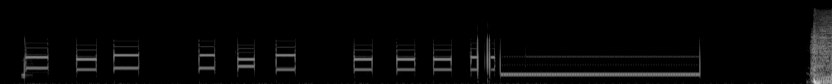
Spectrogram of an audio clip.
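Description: Touch-tone telephone keypad dialing a number: nine short two-tone beeps in three quick groups of three, then a steady ringback tone on the line for about two seconds. Loud rock music with guitar starts abruptly just before the end.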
